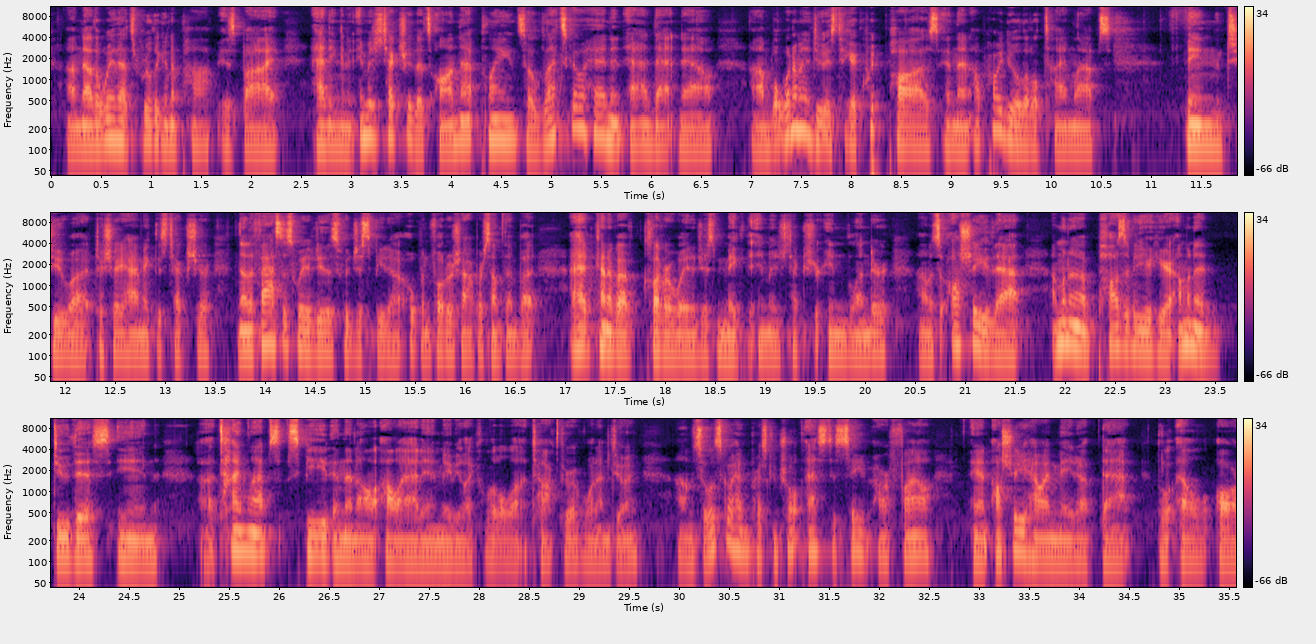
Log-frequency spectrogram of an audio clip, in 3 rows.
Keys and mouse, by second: 1.1 shift+middle click, 5.5 middle click, 6.8 shift+middle click, 7.3 ctrl+middle click, 7.8 shift+middle click, 8.2 shift+middle click, 8.9-10.6 middle drag, 10.8 shift+middle click, 11.3-12.3 middle drag, 12.6 ctrl+middle click, 13.2 shift+middle click, 13.6 middle click, 14.2 click, 14.2 right click, 14.6 shift+middle click, 14.8-30.6 drag, 14.8-30.6 middle drag, 14.8-30.6 right drag, 31.1 ctrl+s, 31.3-34.1 drag, 31.3-34.1 middle drag, 31.3-34.1 right drag.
